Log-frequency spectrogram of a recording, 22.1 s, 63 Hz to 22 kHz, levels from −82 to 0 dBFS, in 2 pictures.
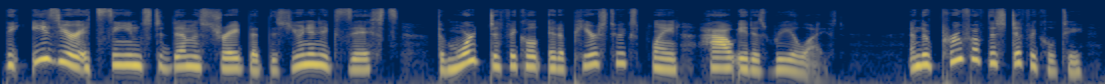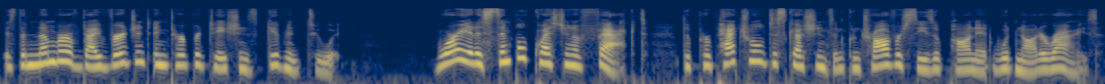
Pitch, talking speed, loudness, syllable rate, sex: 220 Hz, 145 wpm, -22 LUFS, 4.7 syllables/s, female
